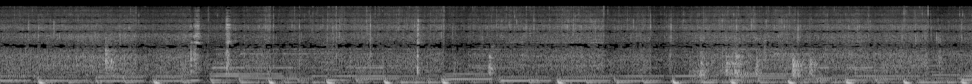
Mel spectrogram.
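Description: Onions and green chillies sizzling in hot mustard oil in a steel frying pan, with a slotted steel spatula scraping and knocking against the pan as they are stirred, a few strokes a second.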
